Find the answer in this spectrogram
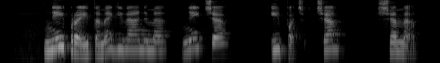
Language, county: Lithuanian, Alytus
